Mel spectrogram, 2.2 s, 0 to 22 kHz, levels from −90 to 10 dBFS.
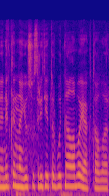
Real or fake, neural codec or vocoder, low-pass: real; none; 14.4 kHz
